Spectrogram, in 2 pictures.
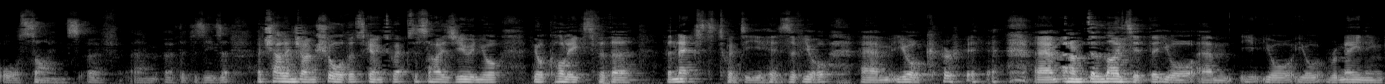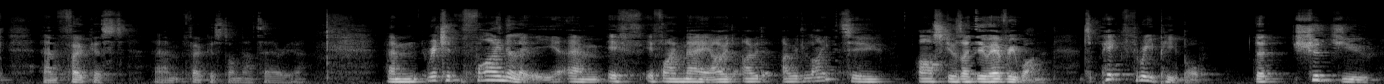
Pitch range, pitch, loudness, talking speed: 105-130 Hz, 115 Hz, -24 LUFS, 170 wpm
